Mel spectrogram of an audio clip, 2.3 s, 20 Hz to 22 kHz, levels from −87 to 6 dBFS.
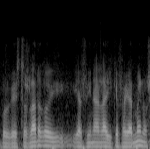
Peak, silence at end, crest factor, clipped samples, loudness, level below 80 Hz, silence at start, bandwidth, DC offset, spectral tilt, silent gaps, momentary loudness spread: -18 dBFS; 0 s; 14 dB; under 0.1%; -32 LUFS; -48 dBFS; 0 s; 8 kHz; under 0.1%; -8.5 dB/octave; none; 5 LU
